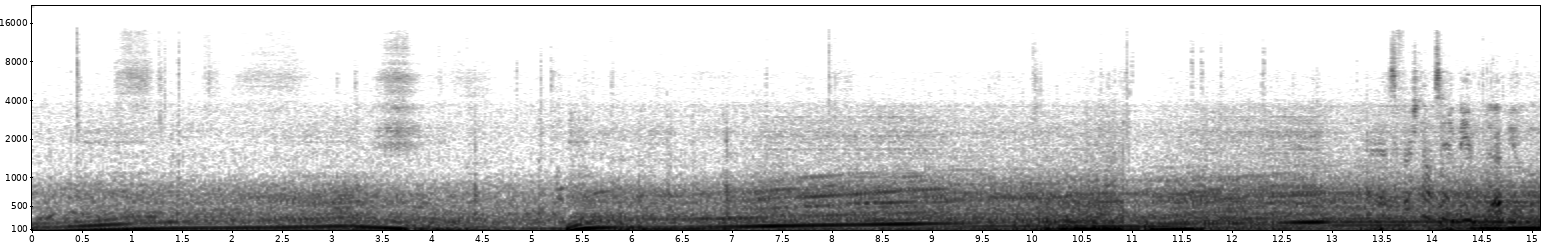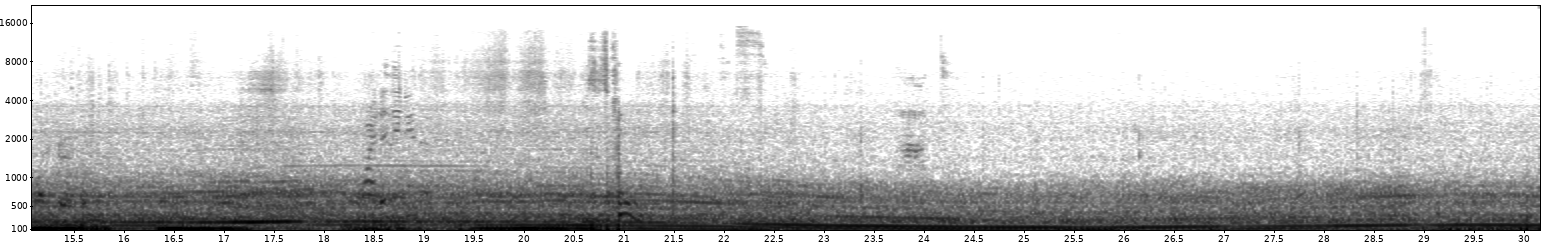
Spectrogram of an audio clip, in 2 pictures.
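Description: Corvette Stingray's LT1 V8 heard from inside the cabin, its revs climbing and dropping again and again as it pulls through the gears, with a steadier stretch in the middle.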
